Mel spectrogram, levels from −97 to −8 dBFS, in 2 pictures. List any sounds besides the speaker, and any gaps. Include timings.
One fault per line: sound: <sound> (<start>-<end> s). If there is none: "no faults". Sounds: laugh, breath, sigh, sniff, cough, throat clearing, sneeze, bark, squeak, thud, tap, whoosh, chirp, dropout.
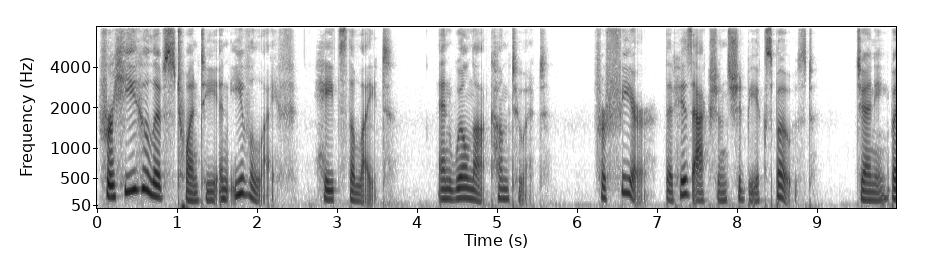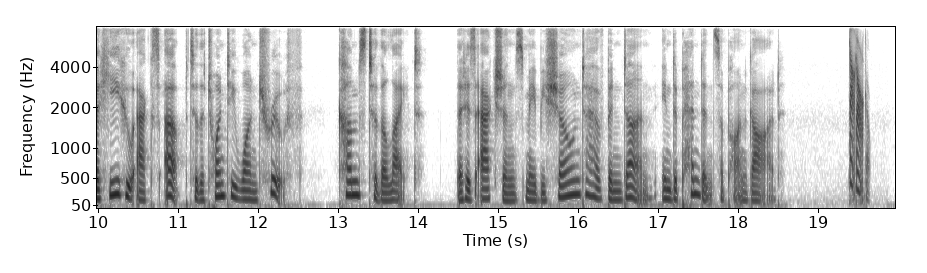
sound: chirp (19.4-19.7 s)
